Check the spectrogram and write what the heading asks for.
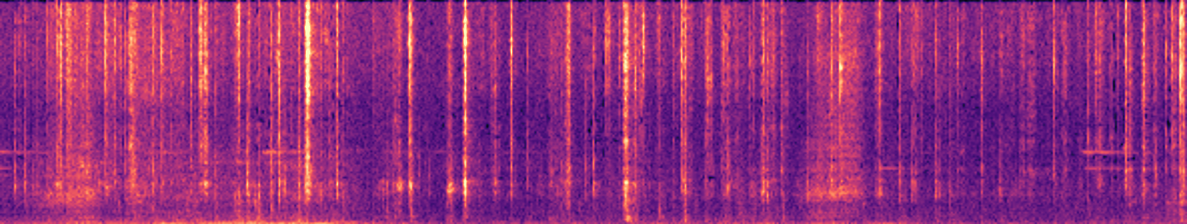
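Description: Small plastic clicks and handling rustle as a light-switch module is pushed and snapped into a plastic wall-plate frame by hand. A low handling rumble comes in the first couple of seconds, then scattered single clicks.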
